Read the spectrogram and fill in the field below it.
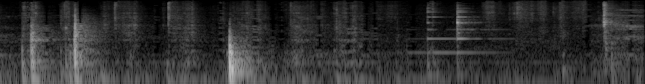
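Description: Bicarb and white PVA glue being mixed for slime in a bowl, giving several sharp, irregular clinks and scrapes of a utensil against the container, close and clear, with no talk.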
